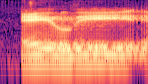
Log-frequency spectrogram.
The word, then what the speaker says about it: Eloi: Well, in Aramaic, the way we pronounce Aramaic today, we would just say Eli, Eli. So that O vowel is kind of a mystery as to why it's in there.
